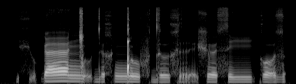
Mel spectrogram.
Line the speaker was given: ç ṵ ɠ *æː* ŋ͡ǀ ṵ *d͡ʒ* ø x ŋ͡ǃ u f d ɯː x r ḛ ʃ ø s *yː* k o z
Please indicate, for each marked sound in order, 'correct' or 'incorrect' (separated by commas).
correct, incorrect, incorrect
